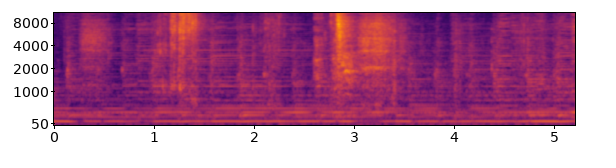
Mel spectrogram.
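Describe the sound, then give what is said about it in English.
Crunching of pretzel chips with hummus, a few crisp, chewy bursts spaced a second or so apart over a steady low electrical hum. “Listen to the delicious crunch of pretzel chips and hummus.”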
